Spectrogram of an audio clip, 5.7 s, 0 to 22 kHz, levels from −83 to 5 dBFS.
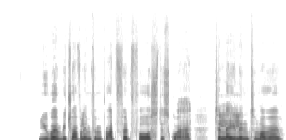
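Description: No technical faults can be heard in this speech recording. Nothing breaks up, drops out or distorts at any point in the audio.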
